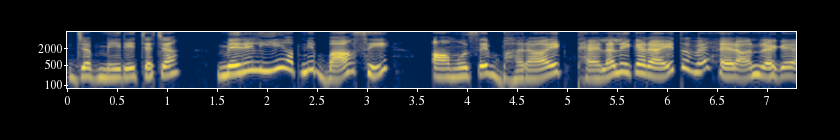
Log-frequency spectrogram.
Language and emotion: Urdu, surprised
